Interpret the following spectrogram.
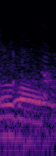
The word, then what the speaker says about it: Lovell: Is it Lovell or Lavelle? We'll say Lovell. Well, they pronounce it Lovell.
